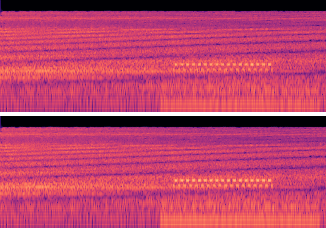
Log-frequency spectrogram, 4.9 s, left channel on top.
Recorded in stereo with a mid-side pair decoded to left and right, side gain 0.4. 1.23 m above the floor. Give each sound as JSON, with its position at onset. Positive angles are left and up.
{"t": 0.0, "sound": "a drone", "azimuth_deg": -15}
{"t": 2.4, "sound": "a phone ringing", "azimuth_deg": -35}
